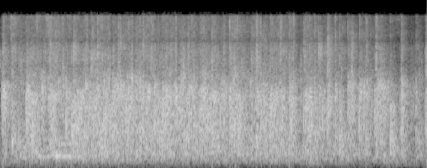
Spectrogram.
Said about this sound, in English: but we'll give her a round of applause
